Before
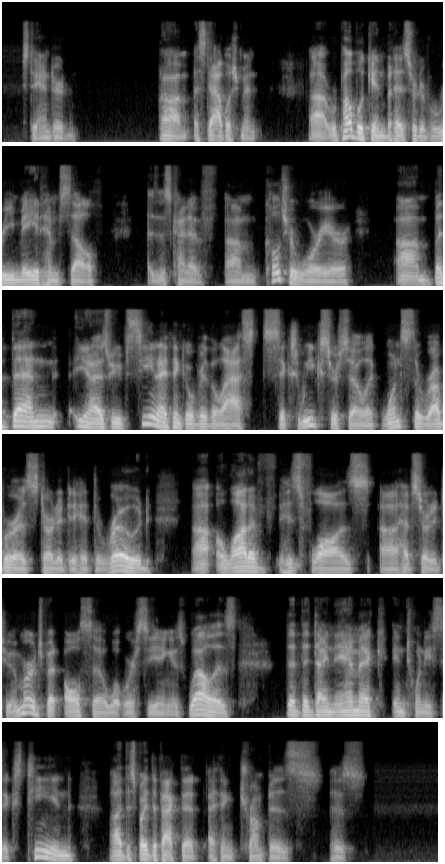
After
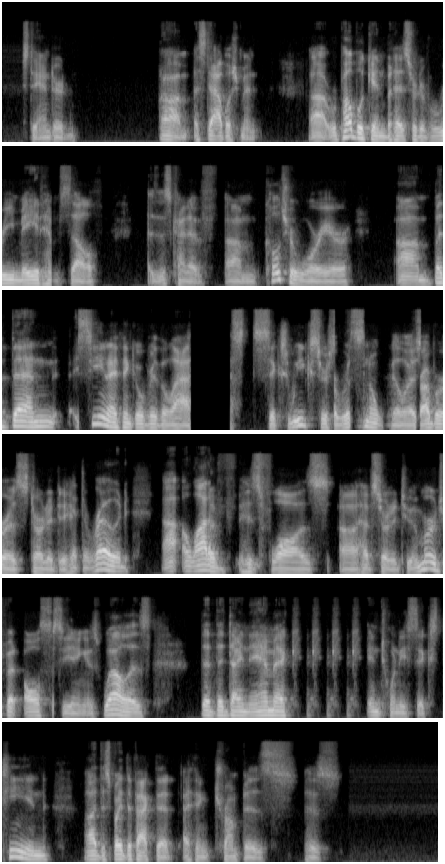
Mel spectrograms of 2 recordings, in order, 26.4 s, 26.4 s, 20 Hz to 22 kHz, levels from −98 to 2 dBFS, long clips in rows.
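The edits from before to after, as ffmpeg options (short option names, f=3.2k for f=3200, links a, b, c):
-filter_complex "[0:a]asplit=12[a][b][c][d][e][f][g][h][i][j][k][l];[a]atrim=end=4.9,asetpts=PTS-STARTPTS,afade=t=out:st=4.896:d=0.004:c=hsin[m];[b]atrim=start=4.9:end=9.582,asetpts=PTS-STARTPTS,afade=t=in:d=0.26[n];[c]atrim=start=10.078:end=11.2,asetpts=PTS-STARTPTS,afade=t=out:st=1.118:d=0.004:c=hsin,apad=pad_dur=0.4[o];[d]atrim=start=11.2:end=12.242,asetpts=PTS-STARTPTS,afade=t=in:d=0.004:c=hsin[p];[e]atrim=start=12.238:end=13.102,asetpts=PTS-STARTPTS,areverse[q];[f]atrim=start=13.098:end=14.034[r];[g]atrim=start=14.03:end=15.71,asetpts=PTS-STARTPTS,asetrate=53802,aresample=44100[s];[h]atrim=start=15.706:end=18.552[t];[i]atrim=start=18.998:end=21.542[u];[j]atrim=start=21.338:end=21.542[v];[k]atrim=start=21.338:end=21.542[w];[l]atrim=start=21.338[x];[m][n]concat=n=2:v=0:a=1[y];[o][p]concat=n=2:v=0:a=1[z];[y][z]acrossfade=d=0.004:c1=hsin:c2=hsin[aa];[aa][q]acrossfade=d=0.004:c1=hsin:c2=hsin[ab];[ab][r]acrossfade=d=0.004:c1=hsin:c2=hsin[ac];[ac][s]acrossfade=d=0.004:c1=hsin:c2=hsin[ad];[ad][t]acrossfade=d=0.004:c1=hsin:c2=hsin[ae];[ae][u]acrossfade=d=0.004:c1=hsin:c2=hsin[af];[af][v]acrossfade=d=0.004:c1=hsin:c2=hsin[ag];[ag][w]acrossfade=d=0.004:c1=hsin:c2=hsin[ah];[ah][x]acrossfade=d=0.004:c1=hsin:c2=hsin"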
